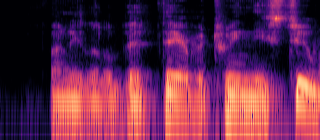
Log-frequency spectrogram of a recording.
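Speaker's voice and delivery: normal talking voice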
